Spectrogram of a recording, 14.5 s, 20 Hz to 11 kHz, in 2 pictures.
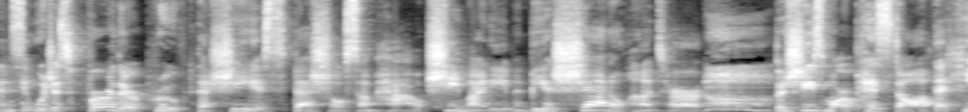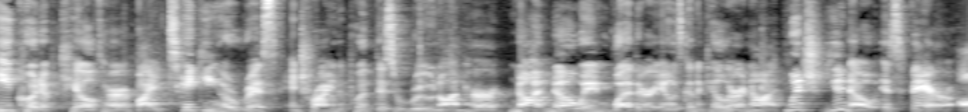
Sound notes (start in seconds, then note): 5.2 gasps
